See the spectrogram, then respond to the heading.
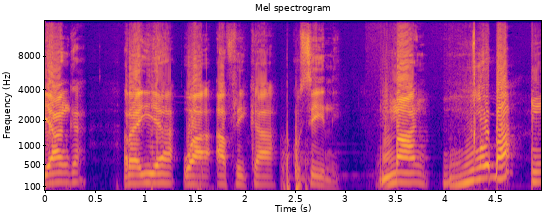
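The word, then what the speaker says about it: Manqoba: raia wa Afrika Kusini Mangoba ndivyo wenyewe wanavyotamka kule nchini Afrika Kusini matamshi yale ya kiiraki ya kina ya Wahadina Chaba kama unakumbuka vizuri Mang'oba lakini sisi kwa sisi wengine ambao hizi ng'a zinatusumbua sumbua basi ni vyema tu kusema ni Mang'oba Mwiti yes huyu ndiye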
